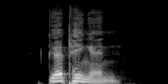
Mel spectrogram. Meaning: a town and rural district near Stuttgart in Baden-Württemberg, Germany
- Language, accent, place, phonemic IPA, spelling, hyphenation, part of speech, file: German, Germany, Berlin, /ˈɡœpɪŋən/, Göppingen, Göp‧pin‧gen, proper noun, De-Göppingen.ogg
